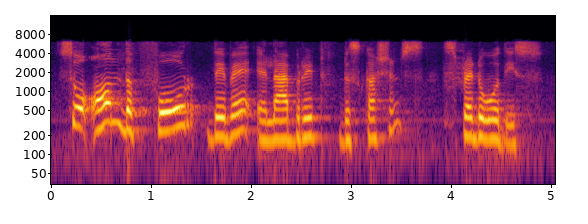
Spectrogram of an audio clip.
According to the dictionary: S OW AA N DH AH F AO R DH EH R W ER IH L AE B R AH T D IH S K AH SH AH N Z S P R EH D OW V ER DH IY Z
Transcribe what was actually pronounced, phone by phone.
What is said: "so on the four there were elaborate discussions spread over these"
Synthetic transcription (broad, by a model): S OW AA N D AH F AO R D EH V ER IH L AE B R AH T D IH S K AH SH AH N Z S P R EH D OW V ER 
